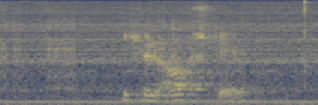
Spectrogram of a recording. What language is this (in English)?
German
